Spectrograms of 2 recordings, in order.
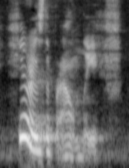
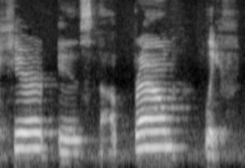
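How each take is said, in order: First: The words flow together with natural expression. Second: Each word is said separately, like a robot. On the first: The speaker calls it right. "reread it again more smoothly" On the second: The speaker calls it wrong. "we sounded really robot-y"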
